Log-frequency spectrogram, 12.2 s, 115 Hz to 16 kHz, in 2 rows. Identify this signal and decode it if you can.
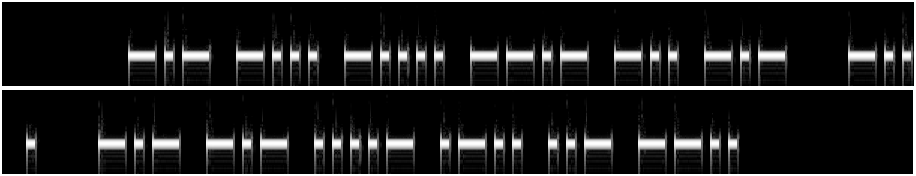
Morse code, heard as a keyed tone, about 21 wpm, 700 Hz. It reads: KB6QDK DE KK4LUZ
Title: USA Callsign DE Callsign 20wpm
